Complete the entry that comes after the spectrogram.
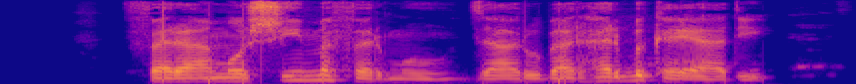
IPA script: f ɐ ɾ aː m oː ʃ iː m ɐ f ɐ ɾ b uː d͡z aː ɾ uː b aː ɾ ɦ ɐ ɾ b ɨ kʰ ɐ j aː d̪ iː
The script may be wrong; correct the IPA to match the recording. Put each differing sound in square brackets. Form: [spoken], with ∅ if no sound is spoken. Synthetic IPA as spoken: f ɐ ɾ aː m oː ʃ iː m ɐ f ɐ ɾ [m] uː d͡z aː ɾ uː b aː ɾ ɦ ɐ ɾ b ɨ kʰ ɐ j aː d̪ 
